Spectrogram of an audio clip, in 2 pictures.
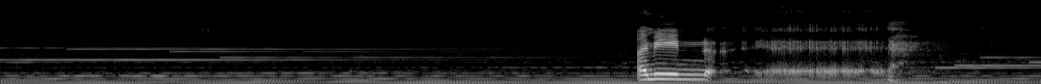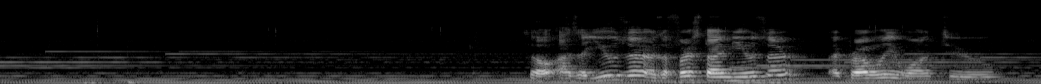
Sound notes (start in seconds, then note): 0.2 gentle calming music continues; 13.0 mouse clicking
